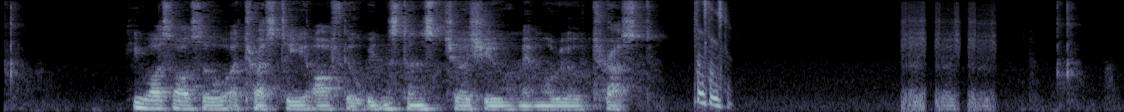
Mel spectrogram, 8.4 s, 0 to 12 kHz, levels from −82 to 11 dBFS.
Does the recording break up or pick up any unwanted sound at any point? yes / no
yes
